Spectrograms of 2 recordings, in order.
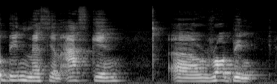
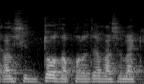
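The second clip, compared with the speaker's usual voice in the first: ordinary talk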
